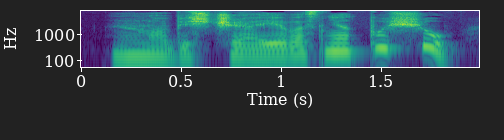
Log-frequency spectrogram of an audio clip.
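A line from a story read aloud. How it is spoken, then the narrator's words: Exclaimed. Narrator (Russian): воскликнула Амалия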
